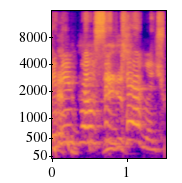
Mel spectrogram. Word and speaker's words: Sienkiewicz: Bill Skowinski cover. There's Bill Poison Ivy Skowinski? and Heart. How do you pronounce his name, Roger?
